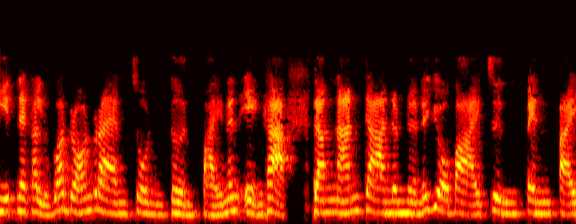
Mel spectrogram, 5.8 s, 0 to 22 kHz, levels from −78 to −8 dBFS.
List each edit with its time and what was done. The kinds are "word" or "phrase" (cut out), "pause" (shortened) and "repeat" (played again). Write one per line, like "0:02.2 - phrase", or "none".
none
